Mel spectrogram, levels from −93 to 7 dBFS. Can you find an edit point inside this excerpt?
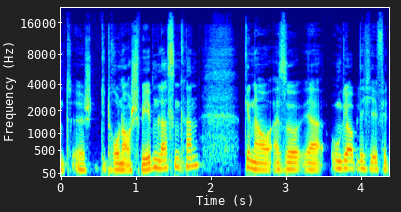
yes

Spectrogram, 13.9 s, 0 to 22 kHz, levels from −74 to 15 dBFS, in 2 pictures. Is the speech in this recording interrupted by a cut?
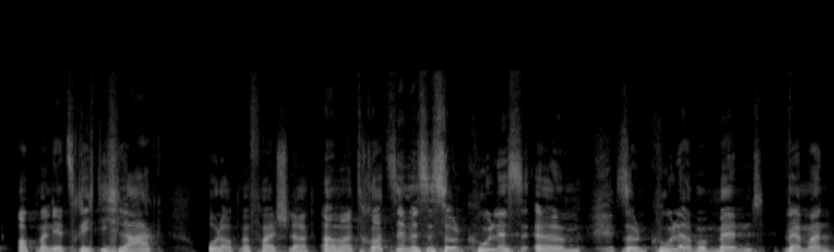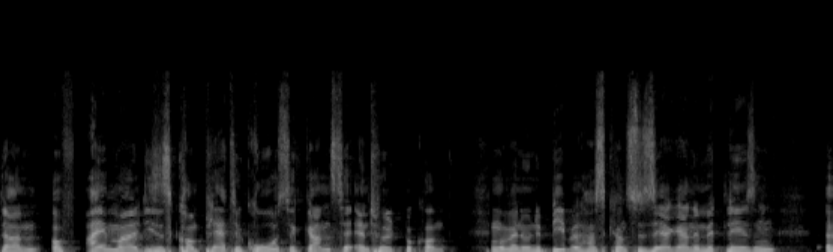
yes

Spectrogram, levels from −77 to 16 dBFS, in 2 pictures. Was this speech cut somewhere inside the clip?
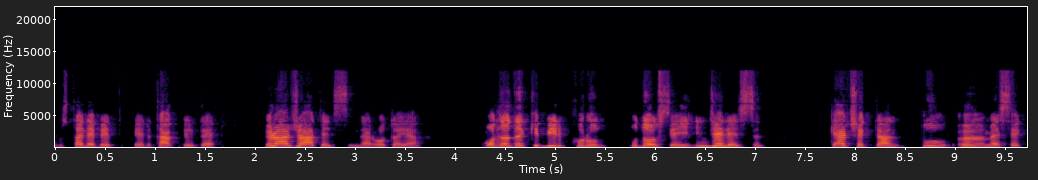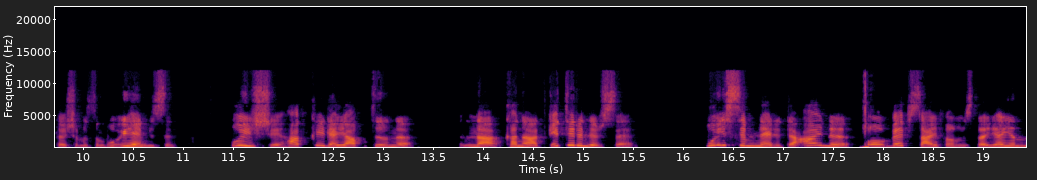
no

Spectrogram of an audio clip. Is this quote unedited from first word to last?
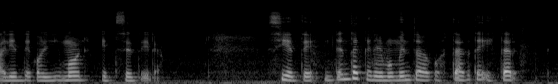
no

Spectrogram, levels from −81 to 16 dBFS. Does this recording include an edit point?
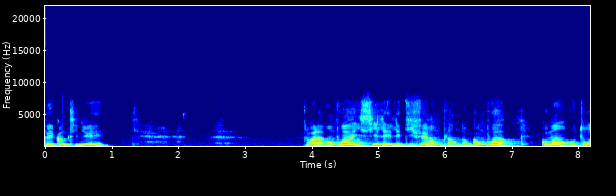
yes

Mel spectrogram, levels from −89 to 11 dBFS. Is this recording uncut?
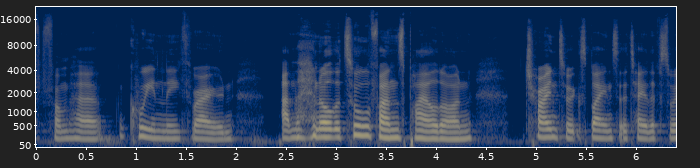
yes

